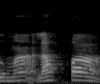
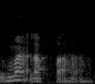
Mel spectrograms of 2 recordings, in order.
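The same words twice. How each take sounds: First: Put-on higher, pleading child's voice; hungry child. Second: Put-on quiet child plea. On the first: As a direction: whine it like a hungry little kid. Hungry child begs mother. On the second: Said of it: "Budak tu kata".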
